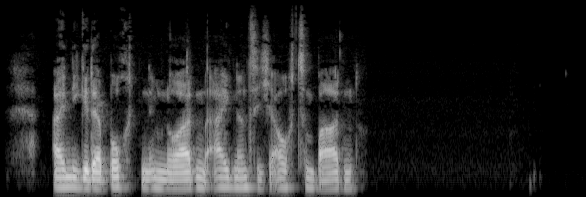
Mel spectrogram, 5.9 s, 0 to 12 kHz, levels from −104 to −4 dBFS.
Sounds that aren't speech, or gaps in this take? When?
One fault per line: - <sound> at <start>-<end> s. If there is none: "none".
none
